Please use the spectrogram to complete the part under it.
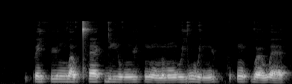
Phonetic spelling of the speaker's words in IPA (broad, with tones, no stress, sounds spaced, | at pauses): p e˨ j h yː˨ n w ɐ˨˩ w t̪ʰ ɛː˧ k̚ j iː˨ w n̪ yː˧ t̚ n̪ ʊ˨˩ ŋ n̪ ɐ˨ m ŋ uː˨˥ j w uː˨˩ j ŋ yː˥ p̚ h ɵ˥ t̚ ŋ ɵ˨˥ t̚ w œː˨˥ w ɛː˨˩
